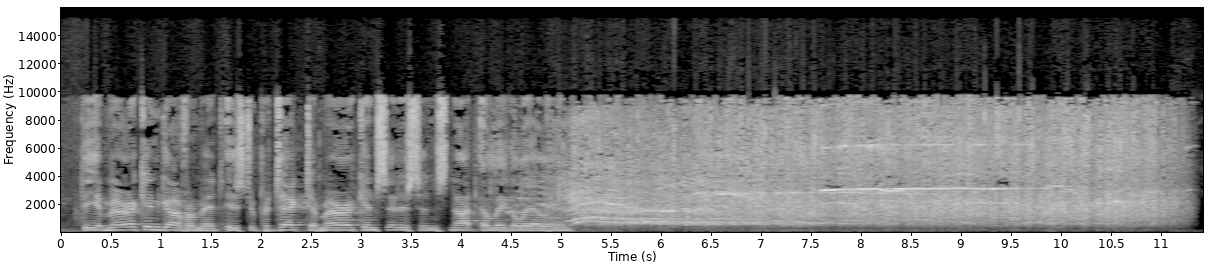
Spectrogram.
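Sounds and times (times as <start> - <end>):
speech: 0.2 - 5.5
sustained loud applause and cheering from a large crowd: 5.0 - 11.4.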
